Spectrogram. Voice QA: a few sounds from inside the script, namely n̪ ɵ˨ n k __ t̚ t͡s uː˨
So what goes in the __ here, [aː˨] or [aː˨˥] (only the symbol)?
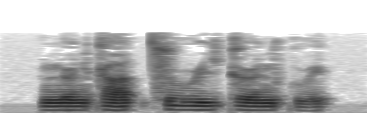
aː˨˥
